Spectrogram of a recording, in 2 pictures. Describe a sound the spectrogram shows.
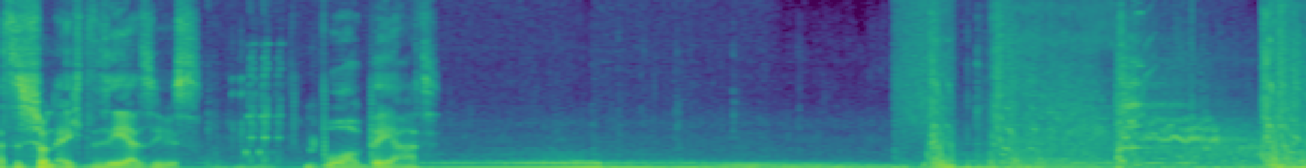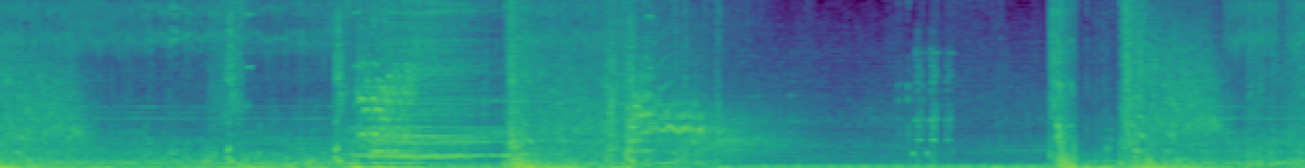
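A man talks into a microphone with animation, close up.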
